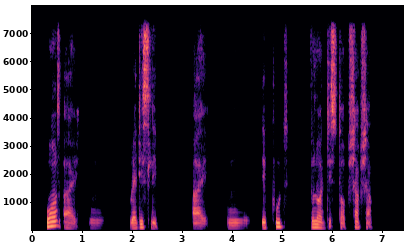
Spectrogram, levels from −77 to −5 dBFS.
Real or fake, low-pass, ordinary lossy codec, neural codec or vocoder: real; 7.2 kHz; none; none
